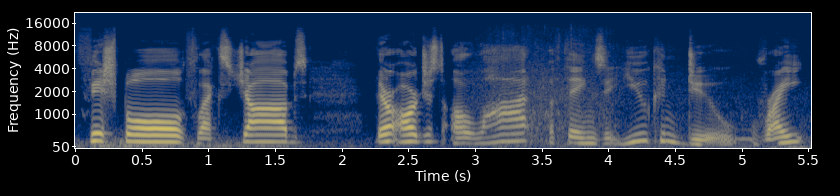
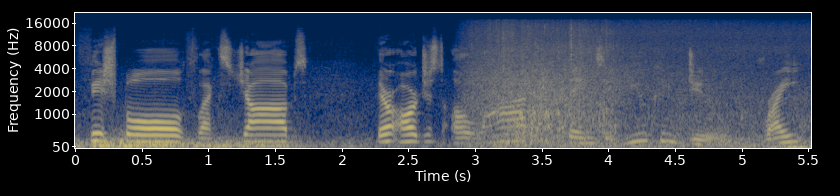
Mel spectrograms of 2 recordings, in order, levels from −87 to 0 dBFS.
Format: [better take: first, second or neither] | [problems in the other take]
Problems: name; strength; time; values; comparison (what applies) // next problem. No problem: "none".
first | rain or running water; loud; throughout; 5 dB below the speech; faint in the first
